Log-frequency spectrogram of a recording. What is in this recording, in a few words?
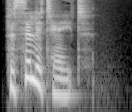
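"facilitate", British English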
